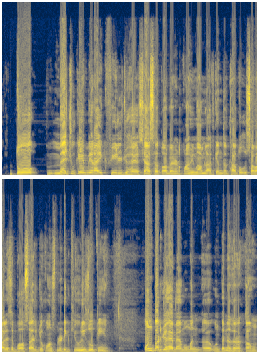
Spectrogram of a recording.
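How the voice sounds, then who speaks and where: With a high pitch and ordinary variation in it, a man speaks at a moderate pace. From Pakistan. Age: 60s. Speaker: political commentator. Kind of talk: news analysis monologue. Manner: halting, with frequent filler sounds.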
